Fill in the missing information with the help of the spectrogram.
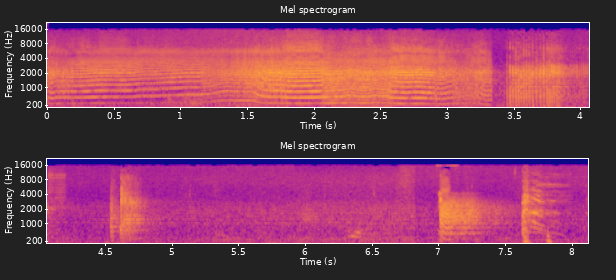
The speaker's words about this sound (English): as soon as the fart was coming up, Ellie put both hands up in the air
